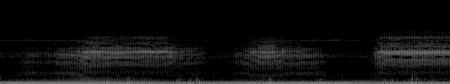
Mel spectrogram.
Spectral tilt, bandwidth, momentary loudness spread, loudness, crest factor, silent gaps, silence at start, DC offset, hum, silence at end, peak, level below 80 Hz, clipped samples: -4.5 dB/octave; 10.5 kHz; 7 LU; -42 LUFS; 14 dB; none; 0 s; under 0.1%; none; 0 s; -26 dBFS; -42 dBFS; under 0.1%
